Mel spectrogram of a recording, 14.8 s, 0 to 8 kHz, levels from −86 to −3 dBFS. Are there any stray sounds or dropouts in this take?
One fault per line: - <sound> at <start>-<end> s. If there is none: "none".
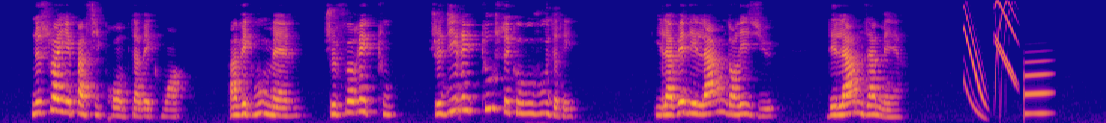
- chirp at 12.8-14.1 s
